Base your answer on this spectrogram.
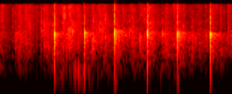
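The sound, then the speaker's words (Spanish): A church audience applauding during a bilingual service, led by six loud, evenly spaced claps that stand out above softer, continuous clapping underneath. “Un aplauso.”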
